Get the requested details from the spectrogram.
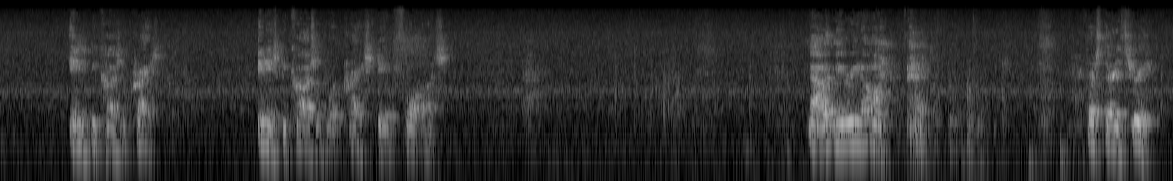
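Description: An elderly man speaks slowly and calmly with pauses, close by.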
